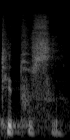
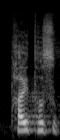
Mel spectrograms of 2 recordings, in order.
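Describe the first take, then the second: First: The first vowel is pronounced like 'tee'. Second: The first vowel is pronounced like 'tie'. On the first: This is the name's original form. "티투스예요" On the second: This is how Americans pronounce it. "미국 사람들이 발음하니까 저렇죠"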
